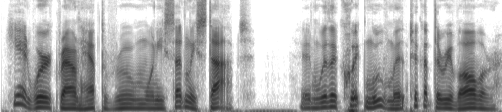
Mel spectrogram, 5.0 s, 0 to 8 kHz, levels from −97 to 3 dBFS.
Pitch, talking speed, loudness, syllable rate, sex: 120 Hz, 240 wpm, -18 LUFS, 6.3 syllables/s, male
